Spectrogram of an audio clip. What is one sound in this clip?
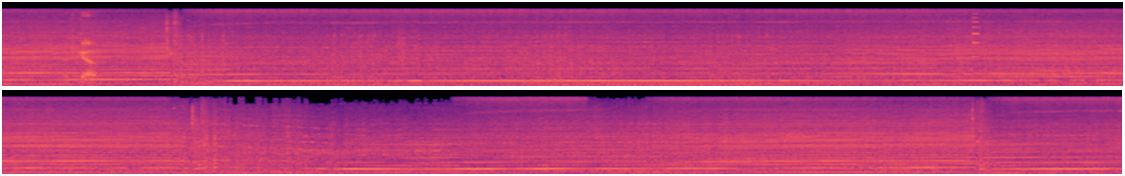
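A racing car engine roars steadily at high revs, shifting gears and dropping in pitch when braking for corners.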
